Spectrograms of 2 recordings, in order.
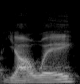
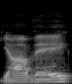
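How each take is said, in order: First: "Yahweh" with a W in the middle, YAH-way; older pronunciation. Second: "Yahweh" with a V in the middle, YAH-vay; modern pronunciation. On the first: Teacher gives the older name of God, "Yahweh" with W. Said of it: "and the older pronunciation". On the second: Teacher pronounces the name of God, "Yahweh" with V. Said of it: "which is pronounced". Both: Shown as a demonstration.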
